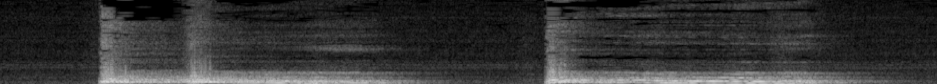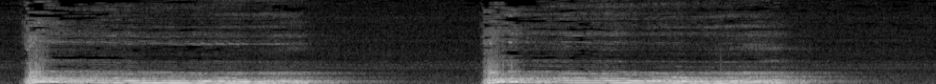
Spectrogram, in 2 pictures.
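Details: Left home alone, Dodger the basset hound voices separation anxiety in four drawn-out howls roughly every two seconds, each opening abruptly then gliding downward and fading; the first begins with a double sharp onset.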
